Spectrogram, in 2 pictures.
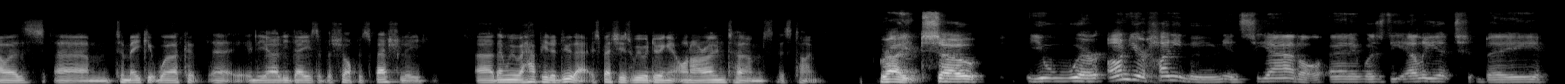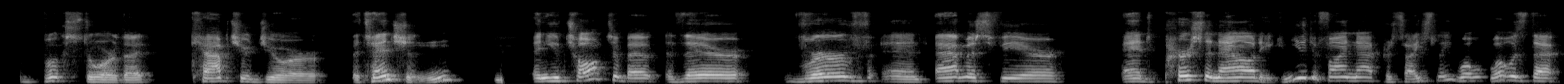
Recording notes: We spoke via Zoom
